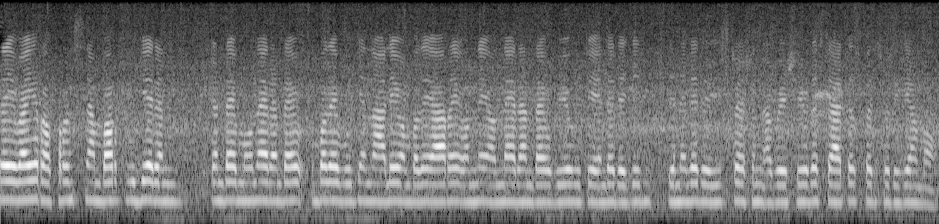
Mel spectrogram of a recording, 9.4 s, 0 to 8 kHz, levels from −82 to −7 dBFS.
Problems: constant background noise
